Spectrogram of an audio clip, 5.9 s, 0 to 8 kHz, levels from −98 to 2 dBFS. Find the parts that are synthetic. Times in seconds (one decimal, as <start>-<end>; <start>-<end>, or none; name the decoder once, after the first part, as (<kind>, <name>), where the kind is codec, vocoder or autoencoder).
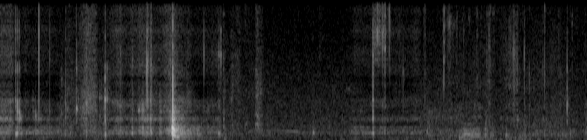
0.0-0.6 (codec, SNAC); 1.1-2.2; 3.5-4.2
